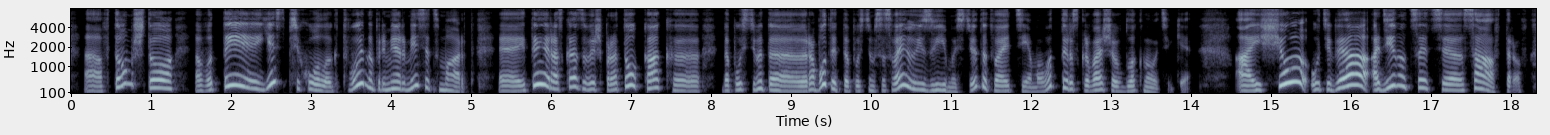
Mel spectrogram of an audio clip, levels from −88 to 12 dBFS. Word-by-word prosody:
А, 170 -1 -4
в 160 -1 -20
том, 400 +8 0
что, 275 -7 +2 0.3
а, 175 - -3
вот 205 +4 -6
ты 325 -7 +5
есть 445 - +1
психолог, 195 -10 -2
твой, 340 - 0
например, 235 - -2
месяц 280 - -4
март, 185 -6 -5 0.3
э, 170 0 -1
и - - -6
ты 385 - +5
рассказываешь 235 -3 -1
про 200 +2 -2
то, 340 +11 +1
как, 280 -3 +1
э, 170 -3 -4 0.3
допустим, 210 +5 -5
это 170 -8 0
работать, 235 - 0
допустим, 170 +1 -6
со 175 +2 -5
своей 220 - +2
уязвимостью. 195 - -4
Это 300 -3 -3
твоя 170 -1 -1
тема. 155 -3 -8
Вот 330 +4 -6
ты 285 - -1
раскрываешь 200 -2 -2
её 165 - -1
в 155 - -17
блокнотике. 160 -5 -9 0.5
А 175 -1 +3
ещё 200 - +3 0.3
у 215 +4 -3
тебя 290 - +6
11, 280 - 0
э, 195 -3 0
соавторов, 235 +2 -1
215 Hz, 145 wpm, -23 LUFS, 175-275 Hz, 0.5 s, тебя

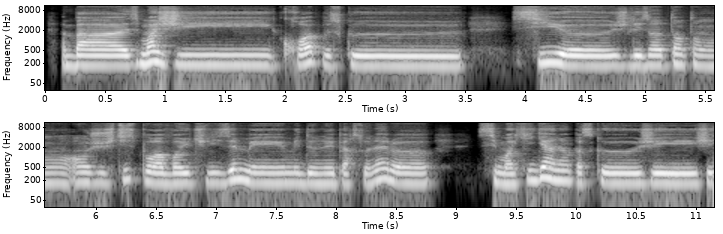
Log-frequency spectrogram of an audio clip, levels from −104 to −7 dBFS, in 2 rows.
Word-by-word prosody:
Bah 175 0 +4
z 180 - -8
moi 215 +3 +5
j'y 180 -3 -1
crois 190 +5 +1
parce 170 -2 -6
que 165 -1 +1 0.4
si, 215 -2 0
heu, 170 -1 +4
je 170 -1 -7
les 175 0 0
intente 175 +2 -2
en - - -4 0.4
en 175 0 -2
justice 170 +6 -5
pour 185 -5 0
avoir 165 0 0
utilisé 170 +3 -2
mes 170 -5 -1
mes 170 0 -4
données 165 0 -3
personnelles, 165 +7 -4
heu, 165 -1 -1 0.4
c'est - - -6
moi 160 -1 -1
qui 200 +6 -5
gagne, 235 -3 +4
hein. 195 - -2
Parce 170 -2 -6
que 165 -2 0
j'ai 165 -1 +2
j'ai 170 +1 -3
170 Hz, 170 wpm, -20 LUFS, 165-180 Hz, 0.4 s, moi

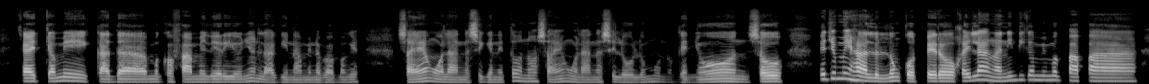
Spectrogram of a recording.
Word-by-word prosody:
kahit 150 -1 +4
kami 160 -1 0
kada 125 -1 +2
magfa-family 125 0 -3
reunion 120 +4 -5
lagi 110 0 -6
namin 110 0 -11
nababanggit, 110 +2 -11 0.4
sayang 120 +6 +1
wala 115 -1 -3
na 110 - -7
si - - +4
ganito 115 +9 -9
'no, 140 -1 -9
sayang 135 +1 -1
wala 110 -2 -8
na 110 - -11
si - - 0
lolo 110 0 -11
mo, 130 0 -17
'no, 110 - -28
ganun. 120 +4 -3
So 135 0 +3 0.3
medyo 245 +3 0
may 265 - +4
halong 155 -7 +5
lungkot 170 -4 0
pero 150 -1 +6
kailangan 180 +1 +4
hindi 200 +3 -4
kami 210 -1 -6
magpapa 165 -5 +1
135 Hz, 165 wpm, -22 LUFS, 115-155 Hz, 0.4 s, pero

